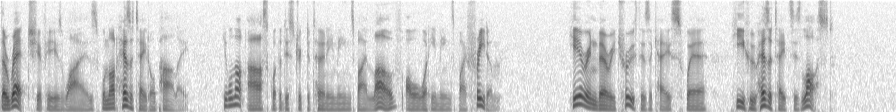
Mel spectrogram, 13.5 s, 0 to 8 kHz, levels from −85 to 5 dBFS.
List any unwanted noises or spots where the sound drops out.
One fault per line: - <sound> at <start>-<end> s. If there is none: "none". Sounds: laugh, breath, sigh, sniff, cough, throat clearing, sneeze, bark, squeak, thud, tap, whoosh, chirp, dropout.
none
